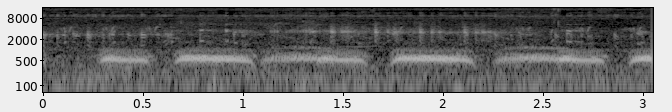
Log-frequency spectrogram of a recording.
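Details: A Spotted dove decoy bird gives a few drawn-out, mellow, slightly falling coos, each about half a second long, in quick succession.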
